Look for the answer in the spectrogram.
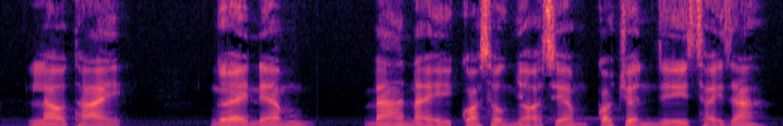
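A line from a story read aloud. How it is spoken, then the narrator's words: Smiling. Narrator (Vietnamese): Liễu Tuyết mỉm cười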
